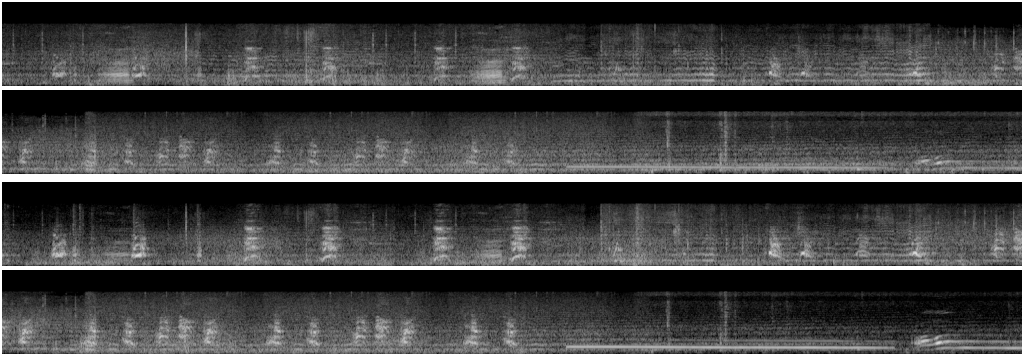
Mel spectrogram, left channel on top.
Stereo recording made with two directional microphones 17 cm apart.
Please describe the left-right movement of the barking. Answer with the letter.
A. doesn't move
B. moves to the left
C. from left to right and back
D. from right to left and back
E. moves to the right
A.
